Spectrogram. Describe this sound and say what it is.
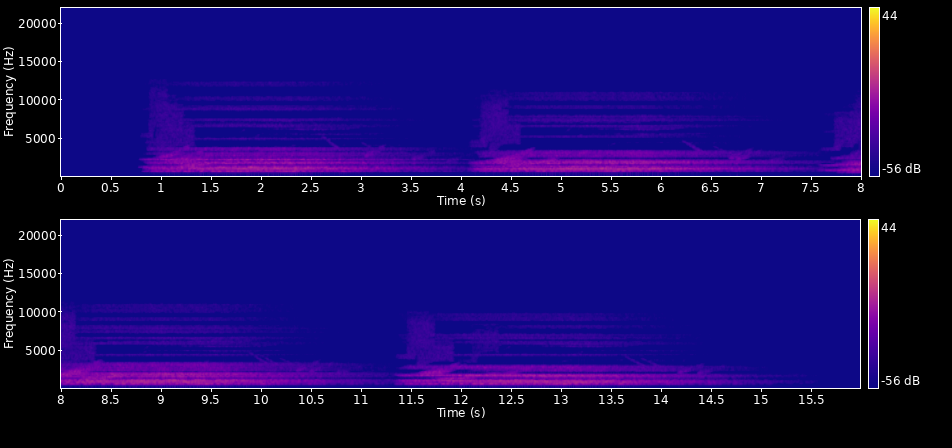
ambient, tense soundscapes and rumbles based on ambient/soundfield microphone recording inside a running train.
ambience, atmosphere, cinematic, dark, eerie, electronic, intro, metro, noise, processed, reverb, rumble, sci-fi, soundscape, strange, subway, theatre, train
